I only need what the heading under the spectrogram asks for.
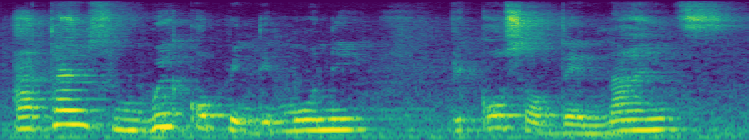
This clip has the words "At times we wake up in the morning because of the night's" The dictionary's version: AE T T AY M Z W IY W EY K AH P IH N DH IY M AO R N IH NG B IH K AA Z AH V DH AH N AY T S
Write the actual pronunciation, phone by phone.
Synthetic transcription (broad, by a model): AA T T AY M S W IY W EY K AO P IH N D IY M AO N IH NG B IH K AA S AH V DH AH N AY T S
